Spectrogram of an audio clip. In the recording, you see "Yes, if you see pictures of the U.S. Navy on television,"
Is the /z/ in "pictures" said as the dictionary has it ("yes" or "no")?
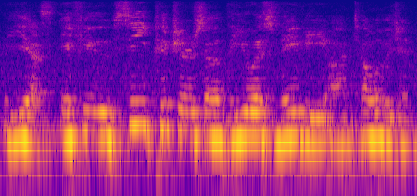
yes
